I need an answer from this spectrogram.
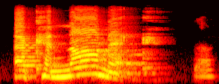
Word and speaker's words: economic: second second again um how about economic economic first third third right so the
